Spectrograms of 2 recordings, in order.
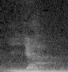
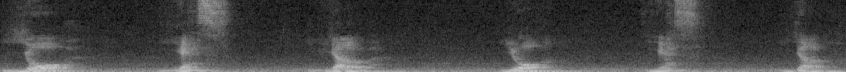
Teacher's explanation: So this one is made by having an open mouth and the middle and back of your tongue very close to the roof of your mouth, and then vibrating the air as it passes between that gap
